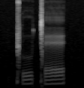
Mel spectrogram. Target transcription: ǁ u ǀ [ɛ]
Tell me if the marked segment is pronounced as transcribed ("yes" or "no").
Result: yes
